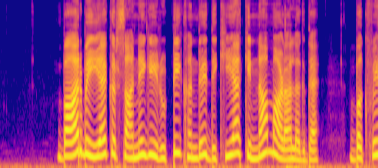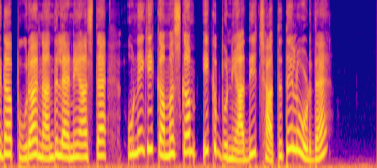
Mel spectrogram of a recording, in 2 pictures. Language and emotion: Dogri, sad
